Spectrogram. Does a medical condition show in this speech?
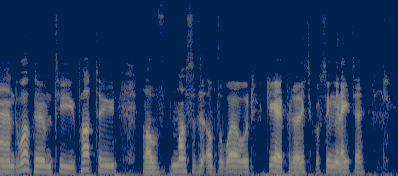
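Yes: cerebral palsy.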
